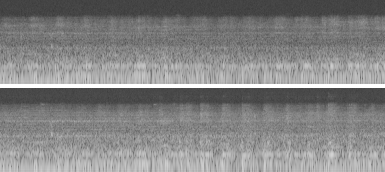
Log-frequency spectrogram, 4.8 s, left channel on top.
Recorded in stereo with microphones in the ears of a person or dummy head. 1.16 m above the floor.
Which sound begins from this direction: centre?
A vehicle, at 0.0 s.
